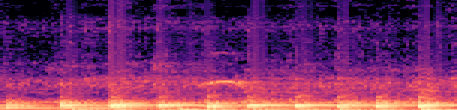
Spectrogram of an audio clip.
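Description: Live Javanese gamelan-style music for a jaranan dance: metal percussion struck in a quick, steady repeating pattern of about four to five notes a second, with a deep drum beat near the start.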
